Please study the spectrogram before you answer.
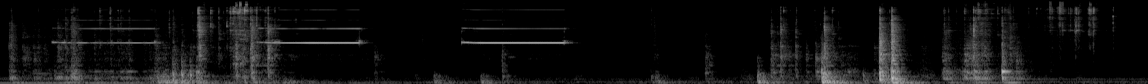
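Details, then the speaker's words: FireLite MS-2 fire alarm panel with a BG-12L pull station wired, just powered up: about one-second high beeps repeat three times over transformer hum and handling clatter; trouble buzzer for a NAC (notification circuit) fault, then acknowledged. "I've already acknowledged The Knack fault so it's quiet now"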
